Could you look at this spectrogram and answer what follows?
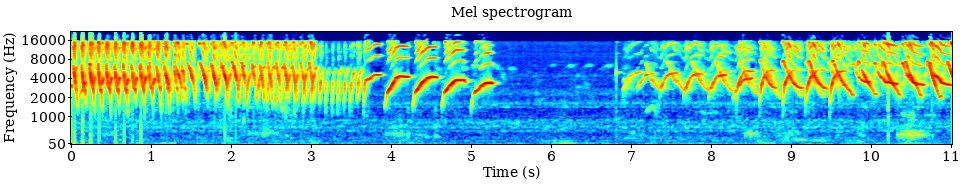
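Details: Canaries in a song duel, meant to get silent canaries singing: a fast dense trill, a few loud downslurred notes, a short silence, then repeated V-shaped chirps in a quick series.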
